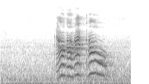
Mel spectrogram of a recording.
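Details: A talking ringneck green parrot utters a short burst of harmonic, voice-like syllables, two quick notes then a longer falling one, over a steady low hum that cuts out abruptly.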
